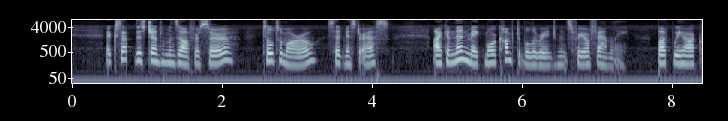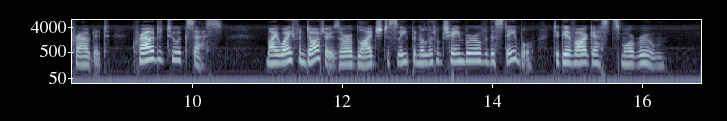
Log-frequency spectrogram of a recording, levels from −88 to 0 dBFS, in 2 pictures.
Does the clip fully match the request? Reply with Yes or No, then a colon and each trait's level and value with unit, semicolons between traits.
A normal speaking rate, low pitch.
No: average, 175 wpm; high, 200 Hz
